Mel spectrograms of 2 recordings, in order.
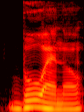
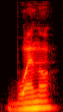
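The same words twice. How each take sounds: First: The u is a full vowel, adding a syllable. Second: The u is a quick w-like glide. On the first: The speaker calls it wrong. "instead of saying bueno" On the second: The speaker calls it right. "say bueno"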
